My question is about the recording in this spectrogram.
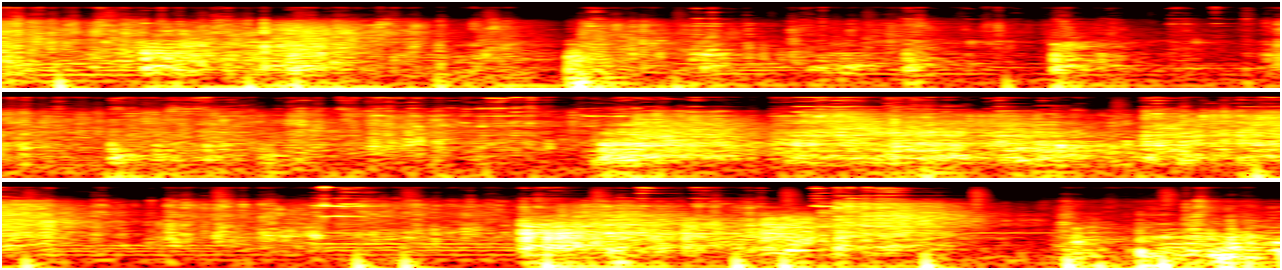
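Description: Plastic packaging bags rustling and crinkling as they are handled and pulled off the parts, with short knocks and clatter of things set down on the table.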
